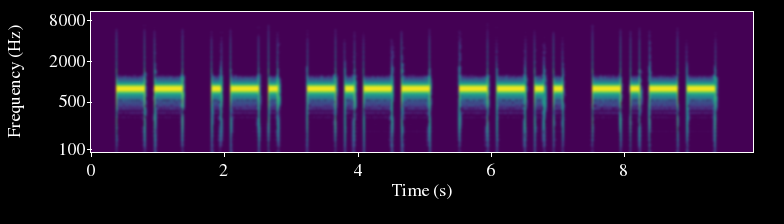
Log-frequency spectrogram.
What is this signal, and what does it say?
Morse code, heard as a keyed tone, about 8 wpm, 800 Hz. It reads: MRYZY
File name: LEZIONI / 8 YJ45 / 8 Y 8wpm 3245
